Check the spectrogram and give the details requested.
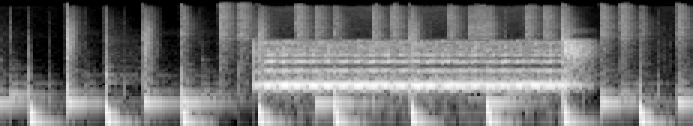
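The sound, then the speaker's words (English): A telephone ringing: a bright electronic ring tone sounds for about two seconds over a steady, thumping beat that keeps going before and after it. No one speaks. “Oh, I think the phone is ringing.”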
